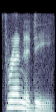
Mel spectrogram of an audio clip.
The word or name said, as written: threnody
